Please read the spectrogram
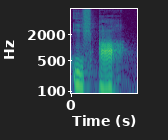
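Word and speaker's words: Ish Ah (אִשָּׁה): he said, Ish Ah. That's how you pronounce it.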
